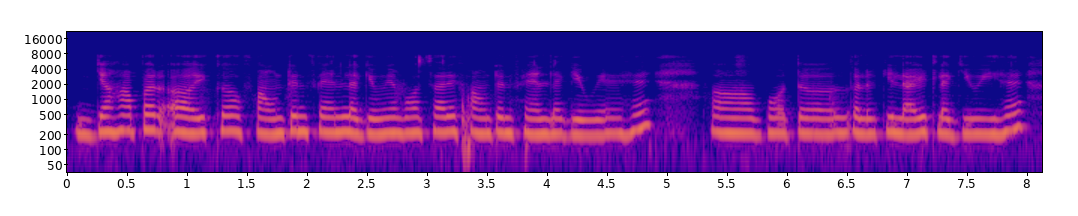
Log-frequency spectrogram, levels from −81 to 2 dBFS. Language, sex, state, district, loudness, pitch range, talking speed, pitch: Hindi, female, Uttar Pradesh, Budaun, -33 LUFS, 210-225 Hz, 185 wpm, 215 Hz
